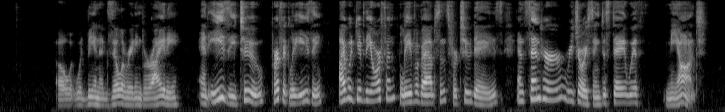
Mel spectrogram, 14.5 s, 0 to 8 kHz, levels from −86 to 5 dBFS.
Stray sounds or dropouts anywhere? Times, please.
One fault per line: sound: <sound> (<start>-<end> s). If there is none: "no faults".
no faults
